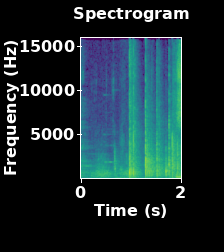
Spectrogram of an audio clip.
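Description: Small wooden balls rolling and knocking in a portable tabletop skee-ball game: a low rolling rumble, then sharp wooden clacks about a second in and a quick cluster of them near the end.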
